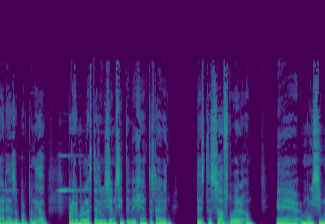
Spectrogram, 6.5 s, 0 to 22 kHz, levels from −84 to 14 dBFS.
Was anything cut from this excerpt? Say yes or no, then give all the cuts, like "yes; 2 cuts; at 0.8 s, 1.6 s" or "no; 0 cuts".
yes; 2 cuts; at 3.1 s, 3.9 s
